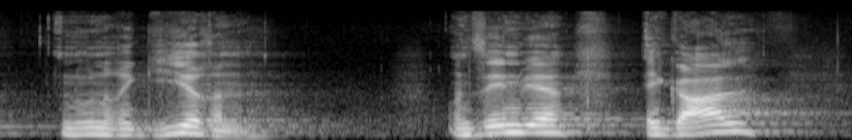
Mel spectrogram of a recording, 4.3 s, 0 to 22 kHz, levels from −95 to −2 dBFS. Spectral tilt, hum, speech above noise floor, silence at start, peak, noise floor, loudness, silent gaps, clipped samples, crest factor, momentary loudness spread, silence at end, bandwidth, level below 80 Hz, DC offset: -6 dB/octave; none; 39 dB; 0.3 s; -4 dBFS; -62 dBFS; -23 LUFS; none; under 0.1%; 20 dB; 18 LU; 0.3 s; 16 kHz; -70 dBFS; under 0.1%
